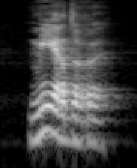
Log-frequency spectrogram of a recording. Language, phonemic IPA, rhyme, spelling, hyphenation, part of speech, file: Dutch, /ˈmeːr.də.rə/, -eːrdərə, meerdere, meer‧de‧re, determiner / pronoun / adjective / noun / verb, Nl-meerdere.ogg
- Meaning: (determiner) more, several, multiple; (pronoun) several, multiple; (adjective) inflection of meerder: 1. masculine/feminine singular attributive 2. definite neuter singular attributive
